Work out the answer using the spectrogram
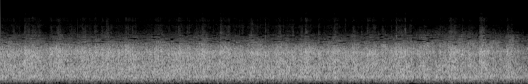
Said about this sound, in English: Let's all express to them our hand of applause.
